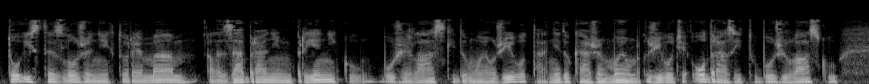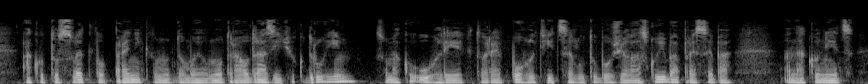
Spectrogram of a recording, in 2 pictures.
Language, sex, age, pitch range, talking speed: Slovak, male, 40-59, 90-105 Hz, 160 wpm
